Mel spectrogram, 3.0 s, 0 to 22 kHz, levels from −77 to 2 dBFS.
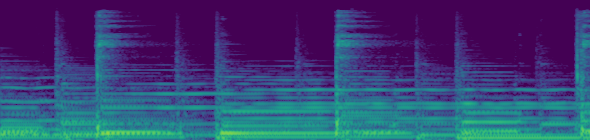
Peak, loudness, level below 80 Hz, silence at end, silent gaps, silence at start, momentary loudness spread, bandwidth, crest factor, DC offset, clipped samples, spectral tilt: -4 dBFS; -22 LUFS; -32 dBFS; 0 s; none; 0 s; 5 LU; 17 kHz; 16 dB; under 0.1%; under 0.1%; -6 dB/octave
